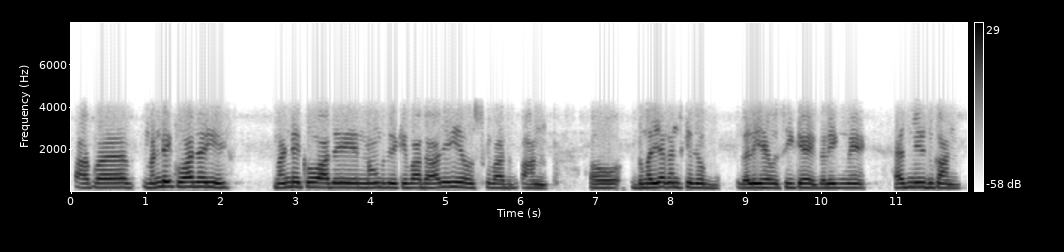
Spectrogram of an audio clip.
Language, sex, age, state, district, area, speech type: Urdu, male, 18-30, Uttar Pradesh, Siddharthnagar, rural, conversation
